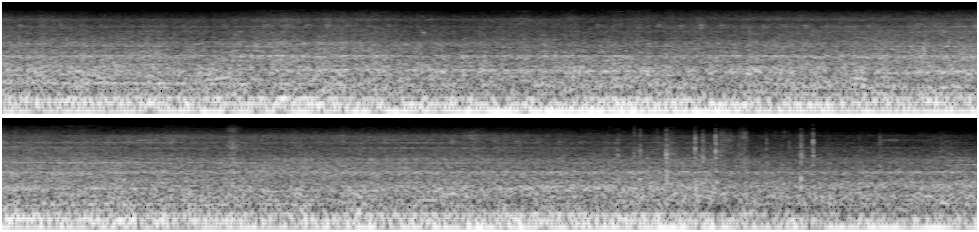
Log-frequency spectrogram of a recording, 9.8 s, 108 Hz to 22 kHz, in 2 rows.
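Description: Class 220 Voyager diesel multiple unit's underfloor diesel engines running steadily with a low drone. A few light clicks come near the end.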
